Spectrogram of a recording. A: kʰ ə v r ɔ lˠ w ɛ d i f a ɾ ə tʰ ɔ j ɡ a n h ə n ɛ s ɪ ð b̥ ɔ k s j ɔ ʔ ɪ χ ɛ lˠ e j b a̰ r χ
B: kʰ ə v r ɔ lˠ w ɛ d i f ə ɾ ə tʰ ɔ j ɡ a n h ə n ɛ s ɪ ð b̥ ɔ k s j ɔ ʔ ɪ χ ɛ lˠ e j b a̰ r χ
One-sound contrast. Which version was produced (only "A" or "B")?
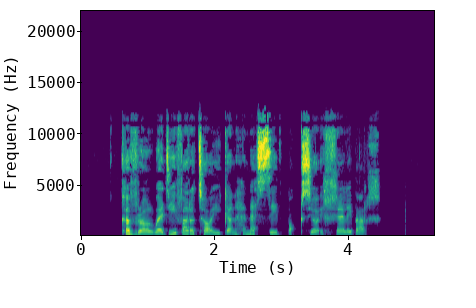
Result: A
